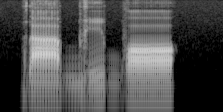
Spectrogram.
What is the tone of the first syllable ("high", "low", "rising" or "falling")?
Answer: low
